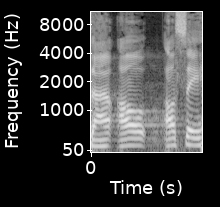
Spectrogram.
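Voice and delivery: ordinary delivery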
